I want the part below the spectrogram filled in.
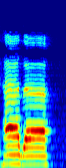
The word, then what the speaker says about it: هَذَا: All we're saying is that there are certain frequently used words in Arabic language in which the aleph in those words of elongation is not written, but you have to pronounce it. Okay, so you learn those words. Whenever you see them, even though you don't see no aleph written there, you pronounce it as though there's an aleph. Okay, you say, هَذَا, هَذِهِ, لَكِنَّ, إِلَاهٌ, like this.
